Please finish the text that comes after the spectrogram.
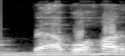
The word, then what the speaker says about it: ব্যবহার: তো আমরা তোমাদের সাথে যদি খারাপ ব্যবহার করি, ওই যে ব্যবহার শব্দতে জফলা প্রথম বর্ণে, হ্যাঁ, ব্যবহার করি, খারাপ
